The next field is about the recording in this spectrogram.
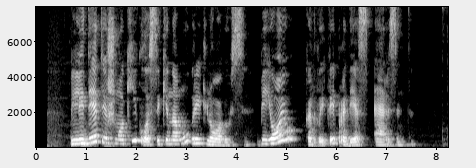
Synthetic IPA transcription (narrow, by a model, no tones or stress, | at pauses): lʲɪd̪ʲeːt̪ʲɪɪʃmoːkʲiːklˠoːsɪkʲɪnɐmuːɡɾʲɛɪklʲoːʋʲuːsʲɪbʲɪjoːjɛʊkɐt̪ʋɐ̰ɪkɐɪpɾɐd̪ʲeːsæˑɾʲˑzʲɪnʲt̪ʲɪ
